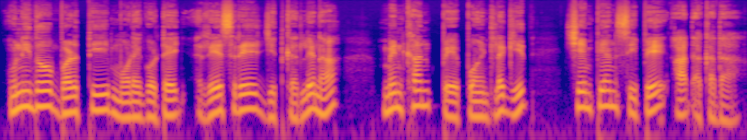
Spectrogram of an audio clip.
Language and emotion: Santali, neutral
